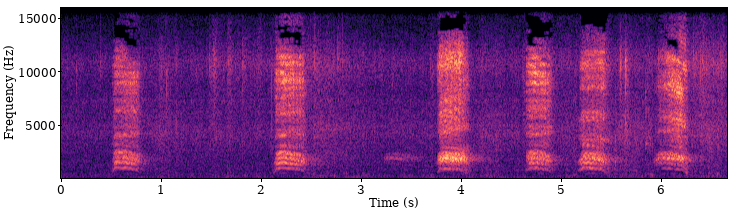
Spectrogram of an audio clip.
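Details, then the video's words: Crows, among a huge number attacking food, give harsh, hoarse caws, six in under seven seconds at an uneven pace, each a short rasping burst against a quiet background. "Crows Sounds"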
